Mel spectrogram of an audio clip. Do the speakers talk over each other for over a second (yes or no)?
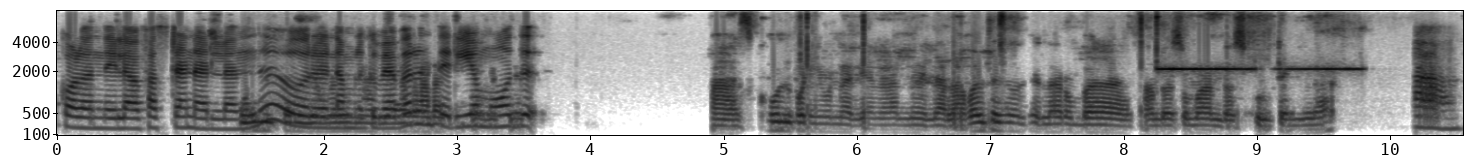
yes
